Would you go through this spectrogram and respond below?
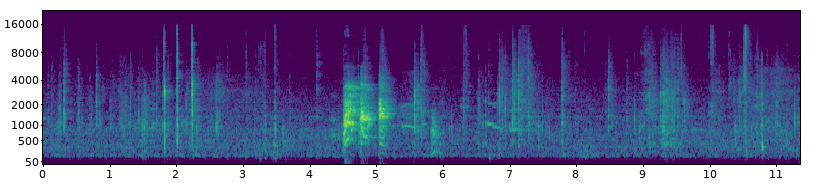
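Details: A single sharp yap from Lupin, a Maltese dog of Herzen rein kennel, breaks a mostly quiet indoor stretch of faint clicks and small rustles.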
